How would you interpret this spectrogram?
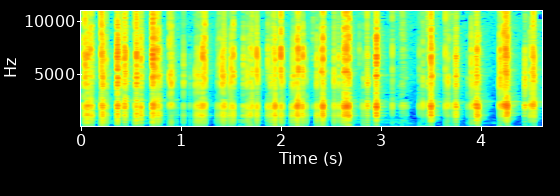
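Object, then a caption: Glycerin soap bar. Long nails rapidly tap and scratch the edge of a solid, translucent green glycerin soap bar, sending soap shavings flying. A fast run of short, dry clicks and scrapes follows, bright with a ringing tone near 1.9 kHz, each dying away almost instantly.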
